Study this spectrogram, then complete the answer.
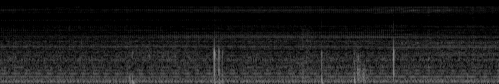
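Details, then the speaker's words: Grundfos 26-99 circulator pump on a hydronic heating system: steady low electrical hum, phone pressed against the pump, a few faint handling knocks; owner suspects the pump or its cartridge will need replacing, not confirmed. "the humming sound i'm gonna put the phone against the pump to see if it transmits through as well"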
